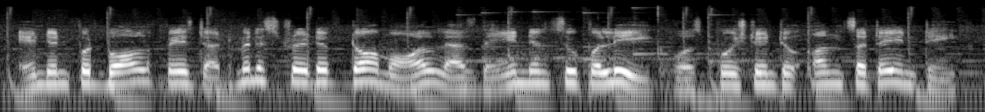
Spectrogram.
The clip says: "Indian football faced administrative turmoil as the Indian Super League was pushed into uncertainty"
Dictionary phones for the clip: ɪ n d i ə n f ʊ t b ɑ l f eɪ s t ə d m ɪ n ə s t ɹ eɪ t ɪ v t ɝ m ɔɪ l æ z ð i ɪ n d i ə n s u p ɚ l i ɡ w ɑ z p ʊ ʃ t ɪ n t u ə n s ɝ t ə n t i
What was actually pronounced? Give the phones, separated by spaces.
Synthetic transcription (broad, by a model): ɪ n d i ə n f ʊ t b ɑ l f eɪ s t ə d m ɪ n ə s t ɹ eɪ t ɪ v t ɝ m ɔɪ l æ z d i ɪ n d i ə n s u p ɚ l i ɡ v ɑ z p ʊ ʃ t ɪ n t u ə n s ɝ t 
